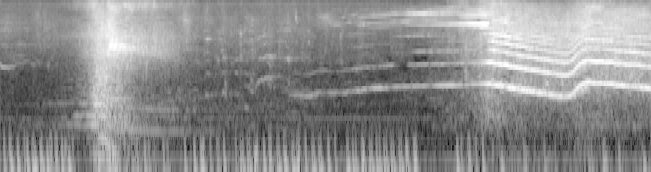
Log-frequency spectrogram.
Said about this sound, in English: fast car. You watch this. Here he comes.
